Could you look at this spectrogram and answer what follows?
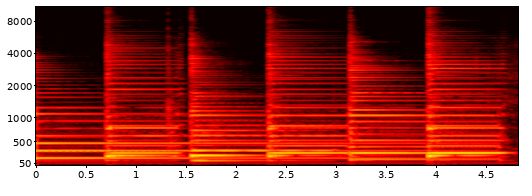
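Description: Slow fingerpicked acoustic guitar phrase from the fourth bar of a song, five ringing chord plucks spaced about a second apart, each sustaining and decaying before the next, played alone and close.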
